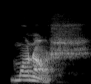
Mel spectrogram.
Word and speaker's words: Monash: the experiences shared in monash university if i get the pronunciation right yeah that's correct monash university when i said you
